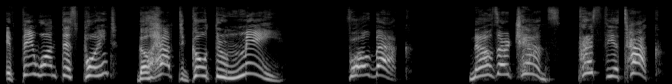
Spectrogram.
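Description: Young female gamer mech pilot, lively swooping intonation, dry studio sound, cocky, playful, punchy video game lines. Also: extremely high pitch, no echo, full character voice. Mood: confident, commanding.

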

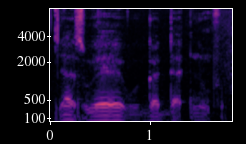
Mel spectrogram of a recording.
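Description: A Nigerian man, a traditional ruler, answering interview questions in a halting way with many fillers. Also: a bass voice, gravelly, mellow, a little hiss or hum.

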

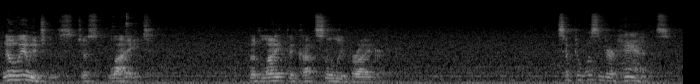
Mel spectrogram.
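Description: A middle-aged man giving a dramatic, deliberate live reading of a literary story from a lectern. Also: fairly high pitch, animated. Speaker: reader of short fiction. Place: indoors at a lectern in a gallery room. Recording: roomy, distant, noisy live room recording.

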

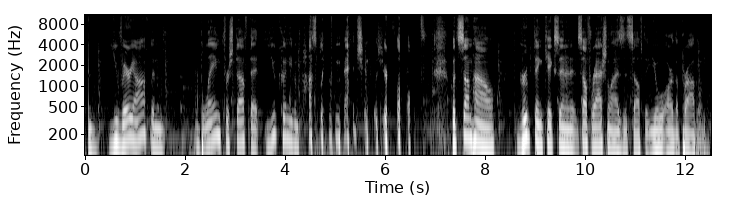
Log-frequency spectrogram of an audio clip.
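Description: A man's voice: mid-range voice, moderate pace, dark tone, breathy edge, soft background music. A man talking through his opinions in a casual podcast discussion, repeating phrases for emphasis. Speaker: podcast co-host, behavior analyst.

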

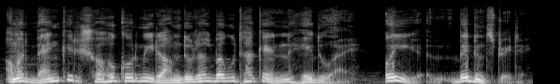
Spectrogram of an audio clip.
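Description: A man's voice: medium pitch, big pitch swings, normal speed, warm tone, natural voice. An actor playing a man who narrates a horror story in the first person, as one recalling his friends. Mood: storytelling. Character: male friend recounting a fateful ghost story. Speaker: narrator and character in audio drama. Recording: long reverb, music behind.

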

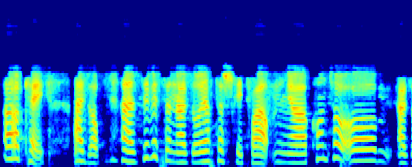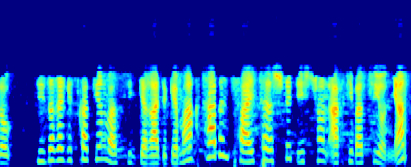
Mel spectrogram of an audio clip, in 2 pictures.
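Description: A non-native German-speaking woman with a foreign accent giving a telephone sales pitch as a call-centre agent, often checking in as she goes. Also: animated, normal speed, no echo. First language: not German. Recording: muffled, tinny phone line.

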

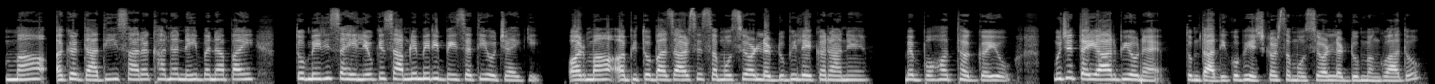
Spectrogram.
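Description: Lady doing a spoiled young girl in a cartoon, whiny, demanding, highish voice. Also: fairly even intonation, moderate pace, natural voice. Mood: whining.

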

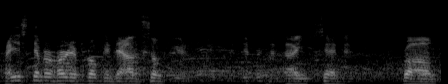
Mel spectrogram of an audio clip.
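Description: A man's voice: on the high side, steady tone, quick pace, crowd noise. A man speaking up from an audience with a spontaneous question, faint and distant from the microphone. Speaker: audience member asking a question.

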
